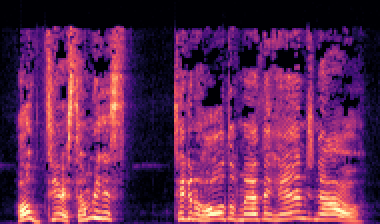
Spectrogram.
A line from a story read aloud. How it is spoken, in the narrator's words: cried Girly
